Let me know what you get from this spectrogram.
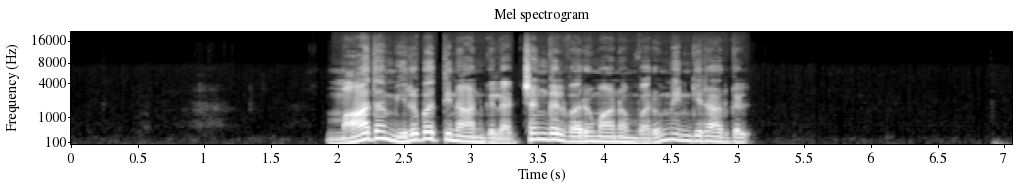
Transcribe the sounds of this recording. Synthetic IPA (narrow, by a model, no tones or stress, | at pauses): maːðɐmɪɾɯbɐt̪ːɪnaːnɡɯlɐʈ̚t͡ʃɐŋɡɐɭʋɐɾɯmaːnɐmʋɐɾɯmɛnɡɪraːɾɣɐɭ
